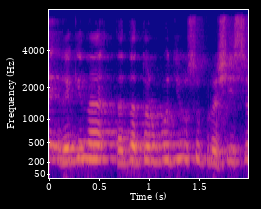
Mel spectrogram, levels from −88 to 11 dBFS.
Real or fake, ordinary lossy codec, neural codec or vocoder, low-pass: real; Opus, 64 kbps; none; 7.2 kHz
